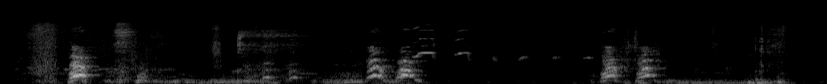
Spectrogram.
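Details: Female Central Asian Shepherd puppy number four, from aboriginal stock brought from Tajikistan flocks, during a first character test: a few loud barks in short bursts with pauses, plus a brief high whistled tone and low background rumble.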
